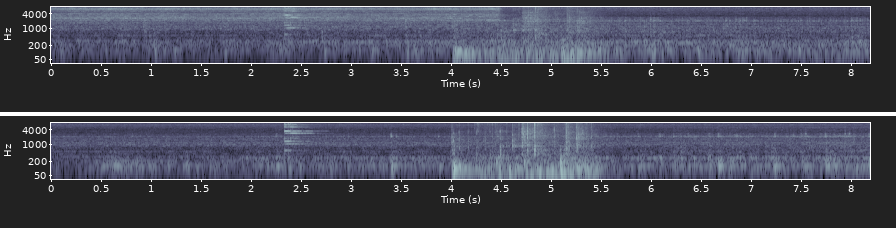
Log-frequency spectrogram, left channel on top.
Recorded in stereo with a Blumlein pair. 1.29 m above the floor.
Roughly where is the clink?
Ahead.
